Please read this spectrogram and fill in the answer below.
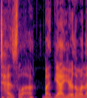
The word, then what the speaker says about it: Tesla: I recently purchased a Tesla Model 3. And you pronounced it correctly. I'm very proud of you.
